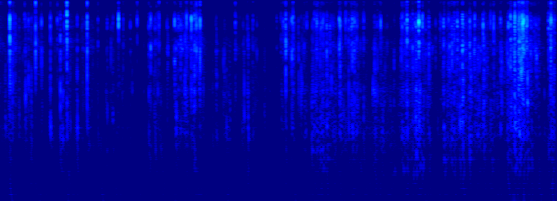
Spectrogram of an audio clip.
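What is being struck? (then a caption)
Instant noodle multipack in thin plastic overwrap. Long nails press, scratch and crinkle the clear plastic overwrap of a full purple five-pack of instant noodles. It makes dense, bright crackling crinkles in rapid bursts, which ease off briefly around the middle before building back up.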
